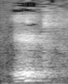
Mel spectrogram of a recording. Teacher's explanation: da wird das Aleph wirklich als E gesprochen. Als klares E.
